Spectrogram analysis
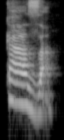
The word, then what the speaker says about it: casa: For example, casa. So the stress is in ca. Casa. Casa. There is no accent, but you know the stress is in the first syllable because it's the second to last.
